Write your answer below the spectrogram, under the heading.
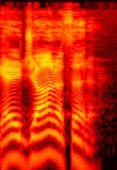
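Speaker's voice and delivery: very loud, high, belted-out delivery. Retelling how a friend greeted anyone named Jonathan: Tony Danza impression. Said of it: "a Tony Danza impression".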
